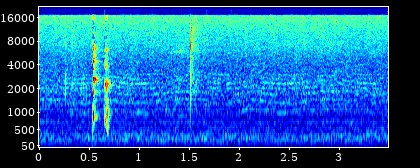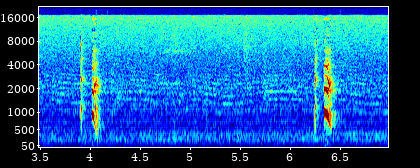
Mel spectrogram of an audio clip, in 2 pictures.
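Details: A baby gives three sharp, brief hiccups a few seconds apart, some with a soft catch before them, over a quiet background; hiccups.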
